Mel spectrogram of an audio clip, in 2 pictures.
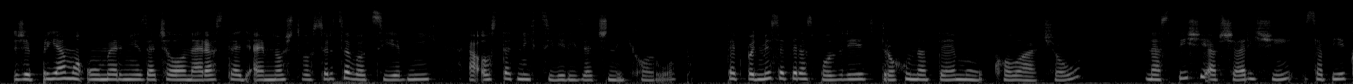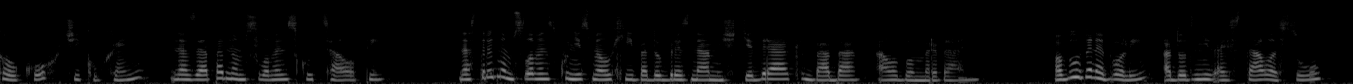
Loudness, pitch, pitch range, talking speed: -42 LUFS, 225 Hz, 210-245 Hz, 115 wpm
